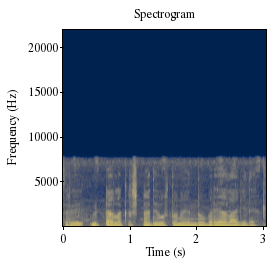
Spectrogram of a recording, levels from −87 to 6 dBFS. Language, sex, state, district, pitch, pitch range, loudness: Kannada, male, Karnataka, Koppal, 130 Hz, 125-135 Hz, -17 LUFS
